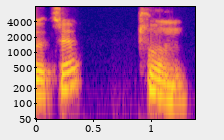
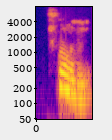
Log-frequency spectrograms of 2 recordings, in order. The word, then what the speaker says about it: tomb: fifty is টম এটাকে টম বলি আমরা কিন্তু হচ্ছে ঠুন উচ্চারণটা আসলে হওয়া উচিত ছিল ঠুম উটাকে টেনে বলতে হবে ঠুম ঠুম বি এর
